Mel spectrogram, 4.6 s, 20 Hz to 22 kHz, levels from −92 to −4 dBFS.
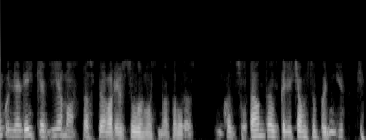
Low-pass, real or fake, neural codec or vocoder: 3.6 kHz; fake; codec, 16 kHz in and 24 kHz out, 0.6 kbps, FireRedTTS-2 codec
